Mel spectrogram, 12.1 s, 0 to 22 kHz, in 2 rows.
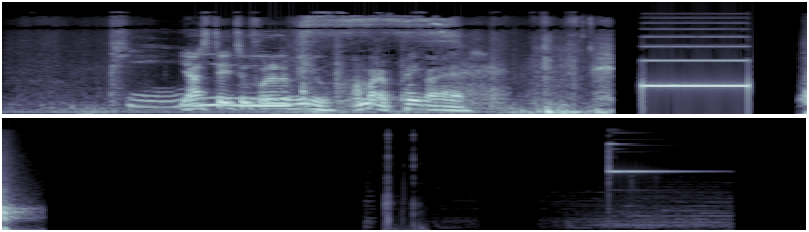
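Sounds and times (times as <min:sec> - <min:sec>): bright bell ding: 0:10.6 - 0:11.5.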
